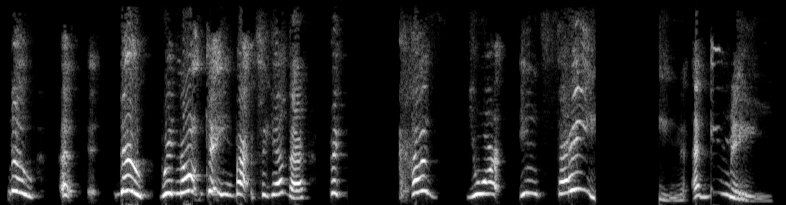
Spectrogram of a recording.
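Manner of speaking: high, loud mock outburst of refusal; hammed-up shouted retort, slowing at the end; imitated shouting. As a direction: act out shouting in someone's face. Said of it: "he just starts shouting in her face".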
